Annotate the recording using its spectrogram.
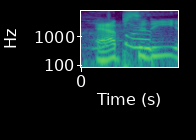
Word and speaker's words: Abcde: Absidy is how it's spelled or how it's pronounced. – Yeah, I've Absidy. Never. – It's However, not bad. – I know, but if you look at it, it's your first glance is ABCDE.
